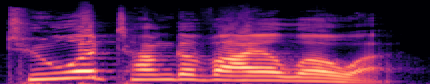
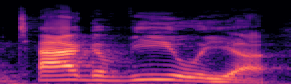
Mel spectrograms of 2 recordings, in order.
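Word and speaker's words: Tua Tagovailoa: His name is pronounced tua tonga vioaoa. Not hard. Tua tongue o violoa.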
